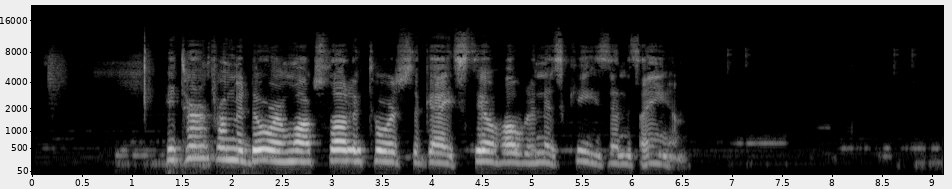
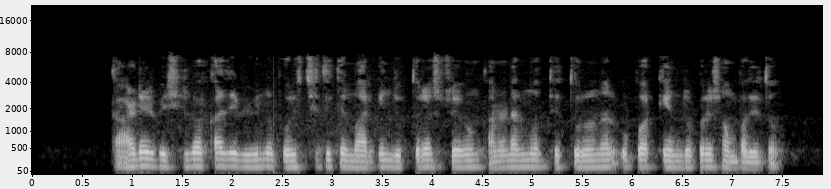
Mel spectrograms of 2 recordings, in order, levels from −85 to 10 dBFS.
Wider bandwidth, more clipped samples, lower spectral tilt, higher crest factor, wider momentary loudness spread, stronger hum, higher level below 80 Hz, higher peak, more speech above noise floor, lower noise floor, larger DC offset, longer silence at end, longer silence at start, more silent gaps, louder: first, 11.5 kHz vs 7.6 kHz; neither; second, -3.5 dB/octave vs -7 dB/octave; about the same, 18 dB vs 16 dB; first, 15 LU vs 5 LU; neither; second, -74 dBFS vs -56 dBFS; about the same, -2 dBFS vs -2 dBFS; second, 52 dB vs 59 dB; second, -71 dBFS vs -76 dBFS; neither; first, 2.6 s vs 0.4 s; first, 1.1 s vs 0.8 s; neither; about the same, -19 LUFS vs -18 LUFS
